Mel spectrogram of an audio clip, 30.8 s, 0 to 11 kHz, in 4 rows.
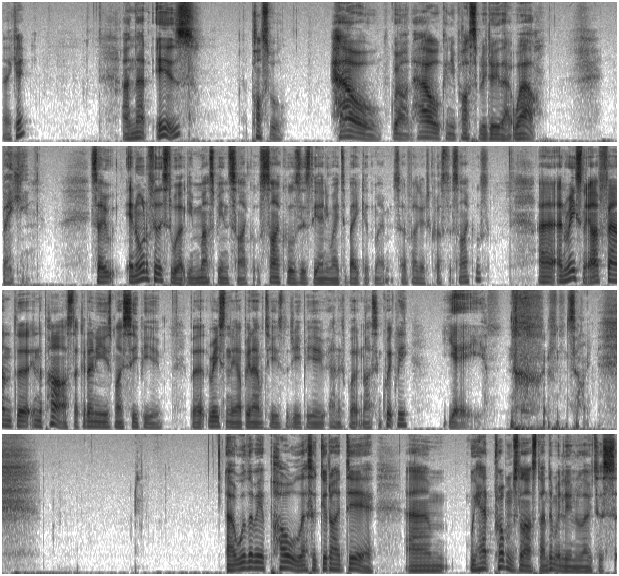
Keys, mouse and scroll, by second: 0.3-0.7 scroll down 1, 0.7-8.1 shift+middle drag, 12.8-19.3 drag, 19.3-30.7 middle drag.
